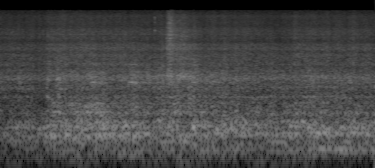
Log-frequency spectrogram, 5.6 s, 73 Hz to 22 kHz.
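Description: JR East 209 series electric train running on the track: a steady rumble of wheels and running gear that grows louder about a second in, with a single click about two and a half seconds in.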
